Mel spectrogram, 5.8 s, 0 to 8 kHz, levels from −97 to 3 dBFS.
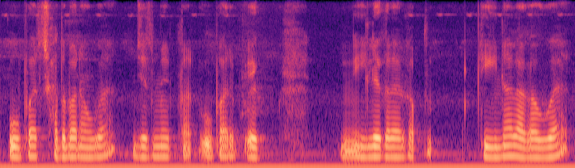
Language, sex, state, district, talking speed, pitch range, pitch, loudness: Hindi, male, Uttar Pradesh, Budaun, 155 wpm, 130-140 Hz, 135 Hz, -17 LUFS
